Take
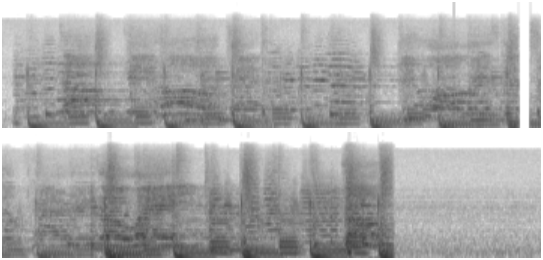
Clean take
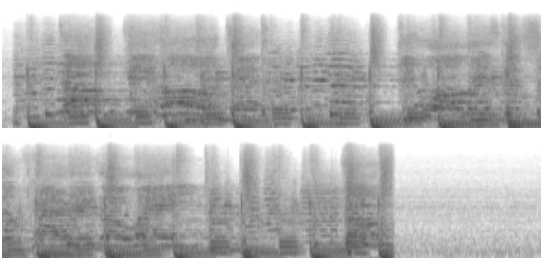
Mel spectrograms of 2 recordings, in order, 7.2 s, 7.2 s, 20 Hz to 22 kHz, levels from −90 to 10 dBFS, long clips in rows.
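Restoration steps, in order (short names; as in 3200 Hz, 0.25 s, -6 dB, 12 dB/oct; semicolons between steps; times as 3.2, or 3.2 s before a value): de-click; room tone fill 3.44–3.52; noise print and reduce 9 dB; gain correction -9 dB, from 4.18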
